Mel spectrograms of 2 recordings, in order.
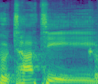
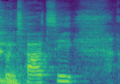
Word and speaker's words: Kotati: Was it the Coterie? Coterie? How do you say that? – Kotati. – Kotati.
